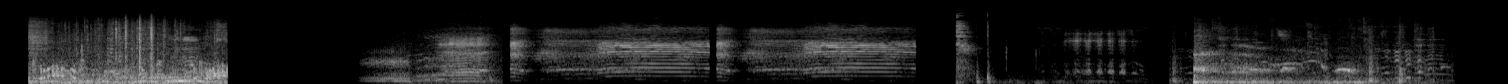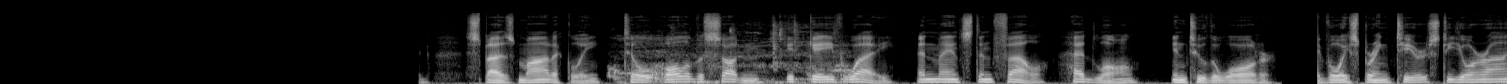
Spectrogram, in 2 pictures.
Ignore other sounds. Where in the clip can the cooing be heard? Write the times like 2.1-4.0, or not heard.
0.2-2.3, 11.9-13.8, 21.1-23.8.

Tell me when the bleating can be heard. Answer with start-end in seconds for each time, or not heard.
3.6-14.6.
